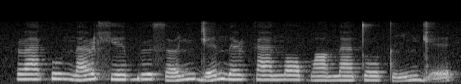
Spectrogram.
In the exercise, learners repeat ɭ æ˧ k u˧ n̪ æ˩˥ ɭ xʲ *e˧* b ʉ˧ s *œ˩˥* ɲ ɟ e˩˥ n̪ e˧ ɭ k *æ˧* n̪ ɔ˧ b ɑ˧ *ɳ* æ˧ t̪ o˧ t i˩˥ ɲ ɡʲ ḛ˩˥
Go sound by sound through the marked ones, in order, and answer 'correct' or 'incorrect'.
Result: correct, correct, correct, incorrect: n̪

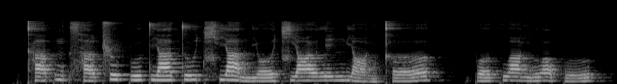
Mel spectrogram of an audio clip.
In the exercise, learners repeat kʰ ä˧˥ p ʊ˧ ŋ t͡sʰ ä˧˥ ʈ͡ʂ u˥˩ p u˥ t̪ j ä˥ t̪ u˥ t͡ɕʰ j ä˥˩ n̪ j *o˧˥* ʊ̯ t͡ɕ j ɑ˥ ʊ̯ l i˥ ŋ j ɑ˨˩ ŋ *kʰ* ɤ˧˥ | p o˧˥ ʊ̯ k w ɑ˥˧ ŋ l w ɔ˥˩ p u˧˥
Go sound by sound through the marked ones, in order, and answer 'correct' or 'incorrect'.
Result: correct, correct

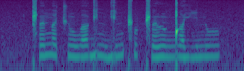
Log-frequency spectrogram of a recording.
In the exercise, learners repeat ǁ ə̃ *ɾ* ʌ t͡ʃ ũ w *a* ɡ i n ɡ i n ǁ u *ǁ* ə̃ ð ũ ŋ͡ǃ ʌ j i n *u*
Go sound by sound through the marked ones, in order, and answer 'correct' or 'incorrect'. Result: incorrect: n, incorrect: ʌ, correct, correct

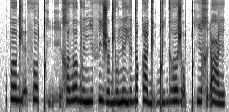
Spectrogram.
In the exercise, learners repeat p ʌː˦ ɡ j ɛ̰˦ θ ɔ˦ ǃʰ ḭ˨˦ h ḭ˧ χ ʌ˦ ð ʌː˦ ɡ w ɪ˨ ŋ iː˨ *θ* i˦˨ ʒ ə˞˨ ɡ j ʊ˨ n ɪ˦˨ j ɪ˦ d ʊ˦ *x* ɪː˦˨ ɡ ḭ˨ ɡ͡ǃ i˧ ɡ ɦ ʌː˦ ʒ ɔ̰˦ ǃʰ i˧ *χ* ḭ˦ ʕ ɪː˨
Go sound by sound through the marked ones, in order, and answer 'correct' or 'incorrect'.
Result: correct, incorrect: q, correct

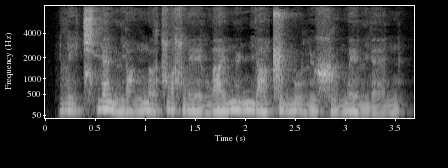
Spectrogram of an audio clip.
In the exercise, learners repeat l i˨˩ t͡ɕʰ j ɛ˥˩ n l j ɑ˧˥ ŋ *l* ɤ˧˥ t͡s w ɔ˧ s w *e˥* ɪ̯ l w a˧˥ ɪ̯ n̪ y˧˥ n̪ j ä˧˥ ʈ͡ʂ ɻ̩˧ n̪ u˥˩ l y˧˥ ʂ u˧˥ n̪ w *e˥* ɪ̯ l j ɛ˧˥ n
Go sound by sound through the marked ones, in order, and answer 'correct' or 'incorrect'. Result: incorrect: n̪, incorrect: e˨˩, incorrect: e˧

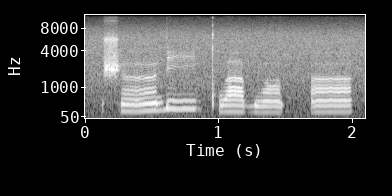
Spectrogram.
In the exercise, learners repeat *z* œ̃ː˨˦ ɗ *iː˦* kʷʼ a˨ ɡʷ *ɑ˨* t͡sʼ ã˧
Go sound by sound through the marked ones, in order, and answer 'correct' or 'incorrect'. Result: incorrect: ʃ, correct, incorrect: ɑ̃˨

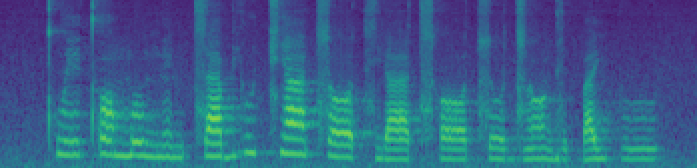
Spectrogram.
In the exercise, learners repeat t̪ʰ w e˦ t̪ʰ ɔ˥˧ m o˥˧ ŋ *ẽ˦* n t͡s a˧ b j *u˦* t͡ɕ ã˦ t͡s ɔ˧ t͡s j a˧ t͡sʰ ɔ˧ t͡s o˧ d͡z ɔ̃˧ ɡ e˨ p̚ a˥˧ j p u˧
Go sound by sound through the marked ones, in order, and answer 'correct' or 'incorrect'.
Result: incorrect: ẽ˧, correct

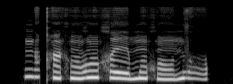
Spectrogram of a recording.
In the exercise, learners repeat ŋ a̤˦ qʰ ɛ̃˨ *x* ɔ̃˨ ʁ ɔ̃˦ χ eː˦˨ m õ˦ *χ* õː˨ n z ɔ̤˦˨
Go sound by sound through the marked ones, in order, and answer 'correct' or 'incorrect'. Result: correct, correct

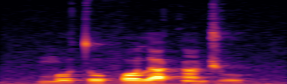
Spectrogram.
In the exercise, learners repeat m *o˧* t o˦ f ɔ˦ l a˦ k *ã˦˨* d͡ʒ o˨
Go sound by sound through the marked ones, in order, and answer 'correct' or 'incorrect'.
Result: incorrect: o˦, correct

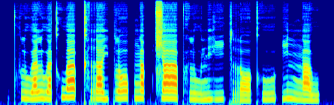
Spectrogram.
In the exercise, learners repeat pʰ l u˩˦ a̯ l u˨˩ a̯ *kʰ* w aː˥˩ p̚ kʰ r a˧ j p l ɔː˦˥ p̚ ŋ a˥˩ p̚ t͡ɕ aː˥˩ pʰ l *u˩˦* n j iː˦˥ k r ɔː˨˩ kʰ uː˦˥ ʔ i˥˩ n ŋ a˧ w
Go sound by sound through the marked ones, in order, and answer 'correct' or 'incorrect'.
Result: correct, correct

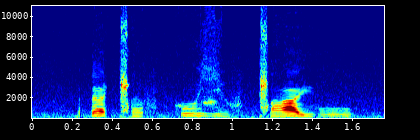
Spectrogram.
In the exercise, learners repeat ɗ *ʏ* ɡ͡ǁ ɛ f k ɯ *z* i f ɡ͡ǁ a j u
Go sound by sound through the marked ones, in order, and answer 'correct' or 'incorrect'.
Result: incorrect: ɛ, incorrect: ʑ

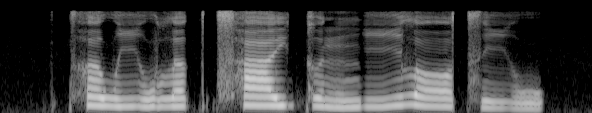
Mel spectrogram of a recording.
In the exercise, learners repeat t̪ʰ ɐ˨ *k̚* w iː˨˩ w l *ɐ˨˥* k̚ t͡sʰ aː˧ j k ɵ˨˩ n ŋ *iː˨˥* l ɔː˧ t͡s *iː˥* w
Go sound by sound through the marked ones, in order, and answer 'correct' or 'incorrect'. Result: incorrect: none, correct, correct, incorrect: iː˨˩

